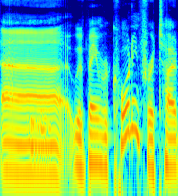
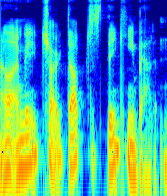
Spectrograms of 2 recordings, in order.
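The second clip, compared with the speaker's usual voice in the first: ordinary talk, nothing marked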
